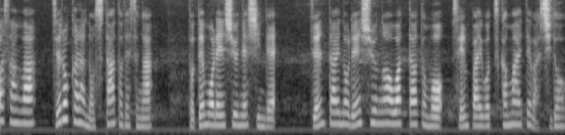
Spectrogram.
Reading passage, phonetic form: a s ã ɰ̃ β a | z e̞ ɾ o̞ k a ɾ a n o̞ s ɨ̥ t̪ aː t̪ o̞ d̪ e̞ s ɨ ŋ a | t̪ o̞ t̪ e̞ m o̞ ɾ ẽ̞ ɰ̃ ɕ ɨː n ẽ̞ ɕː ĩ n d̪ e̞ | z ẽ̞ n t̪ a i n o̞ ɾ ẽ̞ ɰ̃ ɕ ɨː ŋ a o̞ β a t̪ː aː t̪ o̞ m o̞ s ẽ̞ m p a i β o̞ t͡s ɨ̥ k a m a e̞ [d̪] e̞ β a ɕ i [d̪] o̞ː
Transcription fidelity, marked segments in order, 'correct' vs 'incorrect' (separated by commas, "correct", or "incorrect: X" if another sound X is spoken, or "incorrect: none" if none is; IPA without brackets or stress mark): incorrect: t̪, correct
